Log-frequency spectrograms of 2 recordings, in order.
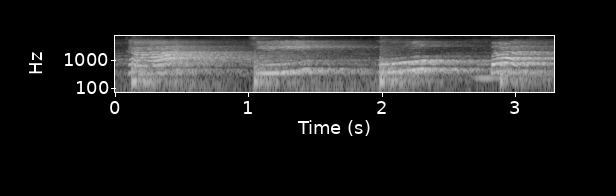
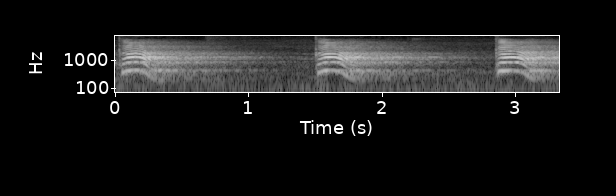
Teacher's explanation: Nah, maksudnya adalah keluar dari pangkal lidah dekat tenggorokan dengan menurunkan lidahnya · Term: huruf kaf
